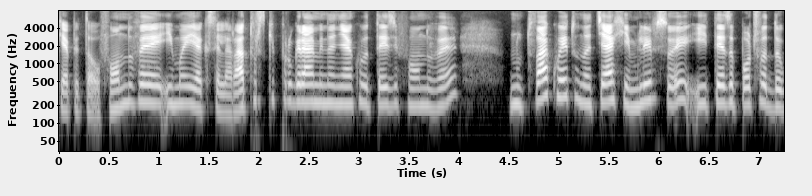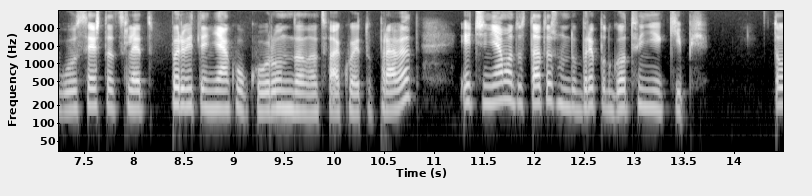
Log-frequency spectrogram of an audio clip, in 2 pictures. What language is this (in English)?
Bulgarian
